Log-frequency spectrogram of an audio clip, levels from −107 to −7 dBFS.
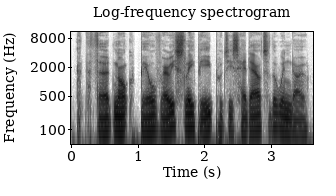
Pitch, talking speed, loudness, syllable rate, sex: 95 Hz, 230 wpm, -18 LUFS, 5.2 syllables/s, male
